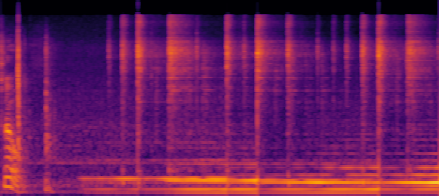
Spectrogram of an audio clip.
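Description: Playback of a song intro: a sustained, round synthesizer pad with a subtle hi-hat ticking over it, the hi-hat carrying delay and reverb. The pad and hi-hat come in about a second in.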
